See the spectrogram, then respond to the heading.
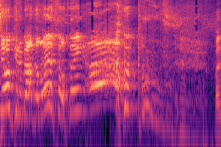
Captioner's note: poooofh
